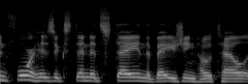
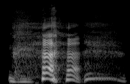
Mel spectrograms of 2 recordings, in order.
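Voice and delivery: loud laugh; 7 semitones higher, 8 dB louder than usual. Real, not acted. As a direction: burst of high, loud laughter. Laughs after admitting he is gambling.

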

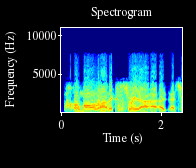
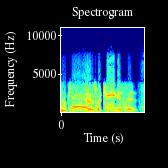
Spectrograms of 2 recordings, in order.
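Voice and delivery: mock retort; 6 semitones higher, slower than usual. Retold defiant retort to haters.

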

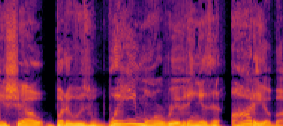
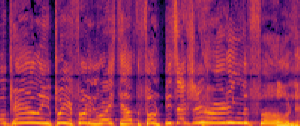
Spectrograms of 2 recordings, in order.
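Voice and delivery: excited; 11 semitones higher, much faster than usual. Real, not acted. Excited fast rice revelation.

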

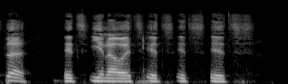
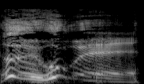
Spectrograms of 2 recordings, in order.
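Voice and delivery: high swoop into a catchphrase; sudden hammed-up movie-star holler that falls away; Al Pacino; 5 semitones higher than usual. Actor showing his on-screen character, swooping theatrical hooah. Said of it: "I was like".

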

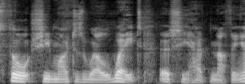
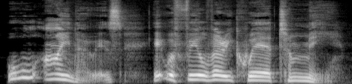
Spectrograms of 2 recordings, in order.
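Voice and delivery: insistent Alice; 6 semitones higher than usual. A narrator's reading.

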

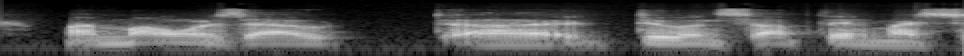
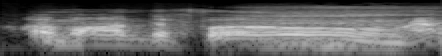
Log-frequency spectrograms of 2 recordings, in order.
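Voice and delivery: put-on annoyed teen; 10 semitones higher than usual. Annoyed teen brother retold.

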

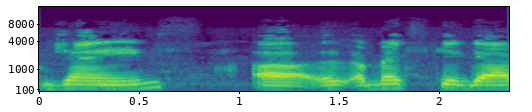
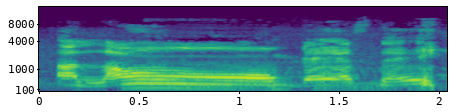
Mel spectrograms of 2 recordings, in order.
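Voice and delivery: slow drawn-out repeat; 3 semitones lower, much slower than usual. Acted. Repeated slower for effect.

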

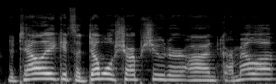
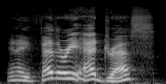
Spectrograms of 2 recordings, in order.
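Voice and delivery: ordinary talk, nothing marked

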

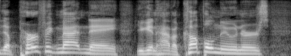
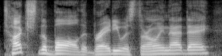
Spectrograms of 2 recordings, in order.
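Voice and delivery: ordinary talk

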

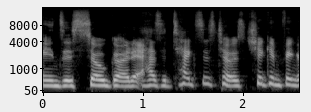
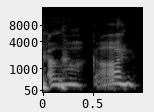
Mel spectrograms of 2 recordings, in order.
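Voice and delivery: mock dread; 3 semitones higher, 10 dB quieter than usual. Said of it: "It's like".

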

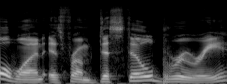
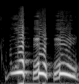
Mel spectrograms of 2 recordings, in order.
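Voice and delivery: high loud woo-hoo; excited whoop; 13 dB louder than usual. Real, not acted. Reacting to strong stout taste.

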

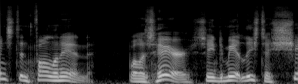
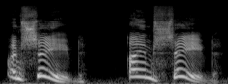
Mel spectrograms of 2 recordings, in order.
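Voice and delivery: much higher, rising relief; joyful cry; 7 semitones higher, much slower than usual. Acted. Banker clutches gems, joyful cry. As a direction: cry out saved. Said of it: "With a shriek of joy".

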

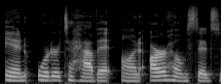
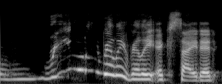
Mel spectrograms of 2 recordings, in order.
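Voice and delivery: falsetto on stressed words; 5 semitones higher, 4 dB louder than usual. Real, not acted. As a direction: voice goes high with excitement. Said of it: "My voice goes high when I get excited".

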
